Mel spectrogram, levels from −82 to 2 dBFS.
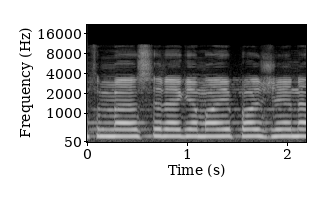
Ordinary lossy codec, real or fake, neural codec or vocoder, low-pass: MP3, 96 kbps; real; none; 10.8 kHz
